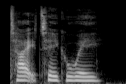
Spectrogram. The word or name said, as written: thaitakeaway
